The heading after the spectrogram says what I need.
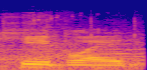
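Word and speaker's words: χ-blade: the speed blade because it was because it's pronounced keyblade but it looks like she to me but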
